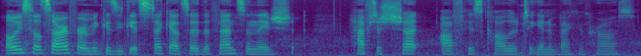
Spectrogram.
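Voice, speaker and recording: Chatty woman streamer, lowish voice. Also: fairly even intonation, fairly quick, a little hiss or hum. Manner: chatty and rambling, reads viewer comments aloud. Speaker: gaming livestreamer. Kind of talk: casual livestream chat while gaming.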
